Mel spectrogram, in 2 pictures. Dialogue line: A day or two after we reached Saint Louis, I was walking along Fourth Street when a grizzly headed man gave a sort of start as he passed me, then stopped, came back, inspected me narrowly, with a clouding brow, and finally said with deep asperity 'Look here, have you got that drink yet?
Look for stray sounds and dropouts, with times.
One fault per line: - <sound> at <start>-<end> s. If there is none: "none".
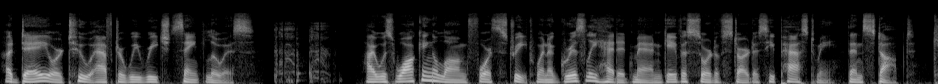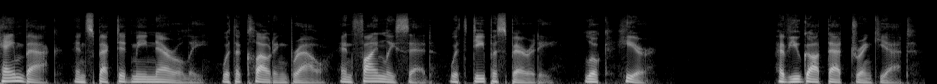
- cough at 2.7-3.5 s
